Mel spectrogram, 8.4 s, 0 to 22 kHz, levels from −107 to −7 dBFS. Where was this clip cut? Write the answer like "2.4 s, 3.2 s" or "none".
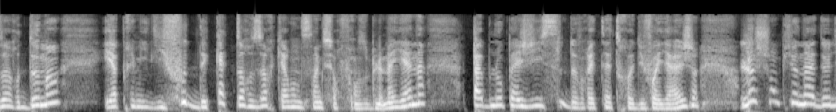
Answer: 5.6 s, 7.4 s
